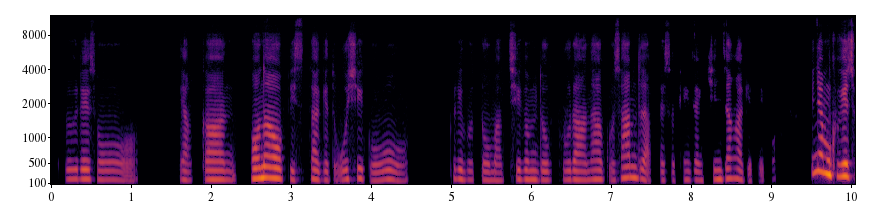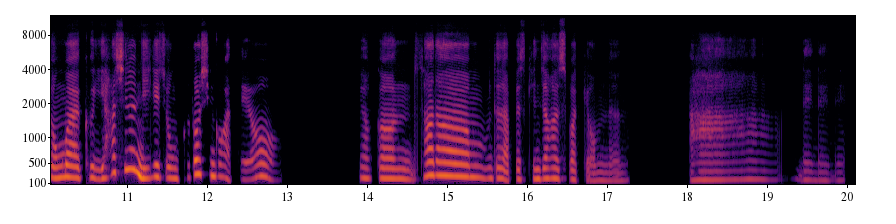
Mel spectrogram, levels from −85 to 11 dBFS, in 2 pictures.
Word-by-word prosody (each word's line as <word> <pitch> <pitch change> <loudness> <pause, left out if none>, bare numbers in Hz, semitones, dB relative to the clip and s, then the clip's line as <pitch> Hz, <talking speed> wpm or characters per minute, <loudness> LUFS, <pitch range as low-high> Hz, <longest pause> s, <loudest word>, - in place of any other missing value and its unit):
그래서 175 - -7 0.6
약간 175 0 -5 0.2
번아웃 200 0 +5
비슷하게도 175 -1 -9
오시고 175 -3 -8 0.5
그리고 180 -3 -9
또 165 -1 -9
막 160 -1 -11
지금도 175 -2 -7
불안하고 175 0 -7
사람들 210 +1 -3
앞에서 165 0 -15
굉장히 170 0 -13
긴장하게 185 -1 -7
되고. - - -25 0.4
왜냐하면 320 -3 +8
그게 245 -1 +6
정말 220 0 +4
그 215 +2 -3
이 195 -1 -2
하시는 315 - +5
일이 210 +3 +3
좀 210 -2 -1
그러신 280 +2 +2
거 240 -1 -5
같아요, 185 0 -5 1.0
약간 195 -2 0
사람들 235 -5 +4
앞에서 180 +2 -4
긴장할 200 +1 -1
수밖에 185 -2 -8
없는. 155 0 -12 0.7
아. 170 +1 -10 0.2
네네네. 160 -2 -18
185 Hz, 255 characters per minute, -28 LUFS, 170-205 Hz, 1.0 s, 왜냐하면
